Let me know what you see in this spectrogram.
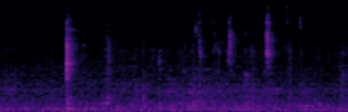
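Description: Faint chewing of a mouthful of cauliflower, with a few sharp clicks of a metal fork, the loudest about a second in.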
